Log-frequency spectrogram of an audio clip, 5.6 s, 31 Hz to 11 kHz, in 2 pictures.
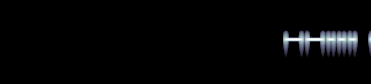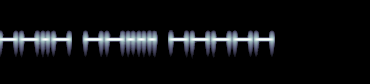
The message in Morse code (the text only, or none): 7Q70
